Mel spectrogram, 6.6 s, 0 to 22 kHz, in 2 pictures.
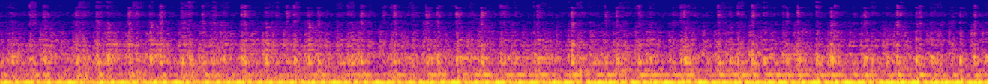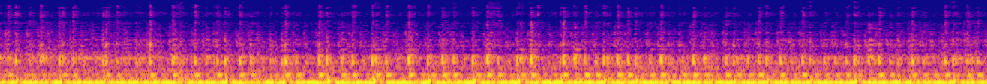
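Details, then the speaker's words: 1986 Honda NS400R 400cc two-stroke triple, first start after 11 months: deep, even burble with a light rattly patter, holding steady idle speed; normal healthy idle. "I'm not going to be riding it again this year we'll just Point leaving the carburetor's full of fuel so we'll run them down a little bit"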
